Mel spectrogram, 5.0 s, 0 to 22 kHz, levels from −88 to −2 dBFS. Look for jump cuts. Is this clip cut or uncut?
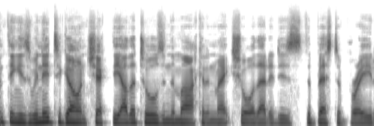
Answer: uncut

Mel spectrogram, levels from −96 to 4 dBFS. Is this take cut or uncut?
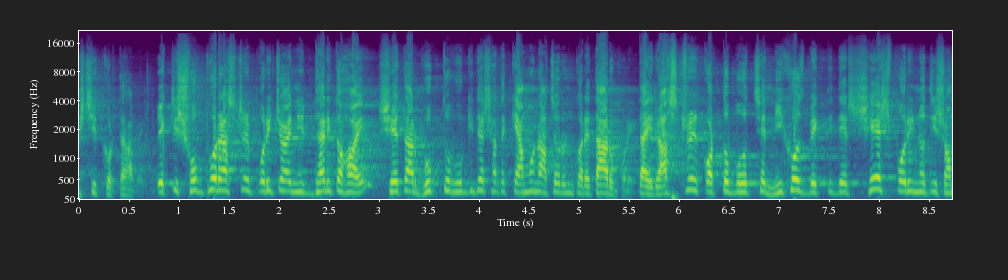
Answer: uncut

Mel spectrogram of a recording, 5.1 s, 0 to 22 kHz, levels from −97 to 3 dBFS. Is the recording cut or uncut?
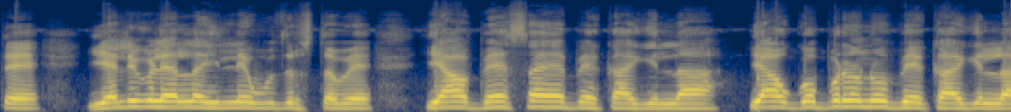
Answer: uncut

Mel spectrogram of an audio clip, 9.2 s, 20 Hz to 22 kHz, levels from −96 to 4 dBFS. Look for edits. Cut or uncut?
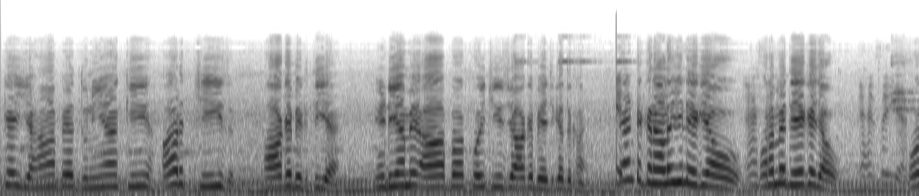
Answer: cut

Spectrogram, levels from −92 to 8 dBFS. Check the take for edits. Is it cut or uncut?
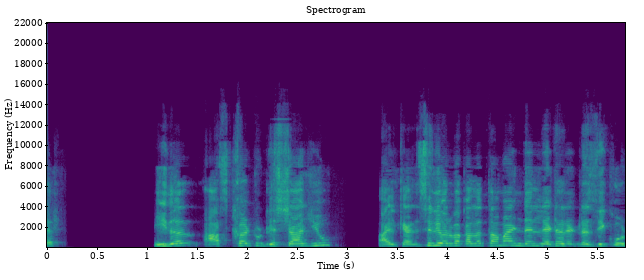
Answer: uncut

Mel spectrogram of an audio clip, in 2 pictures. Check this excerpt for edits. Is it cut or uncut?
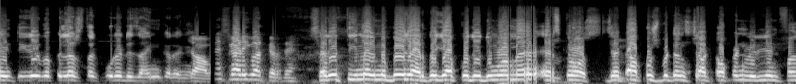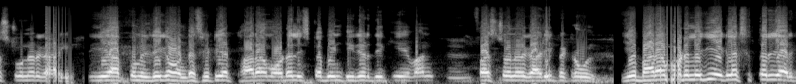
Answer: cut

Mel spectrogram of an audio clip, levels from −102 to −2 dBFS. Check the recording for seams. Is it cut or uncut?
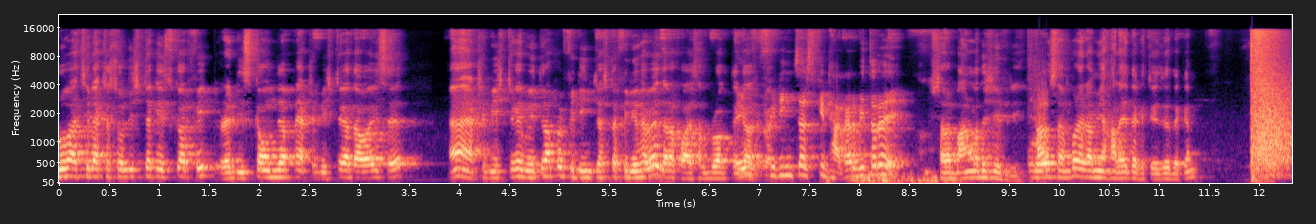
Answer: cut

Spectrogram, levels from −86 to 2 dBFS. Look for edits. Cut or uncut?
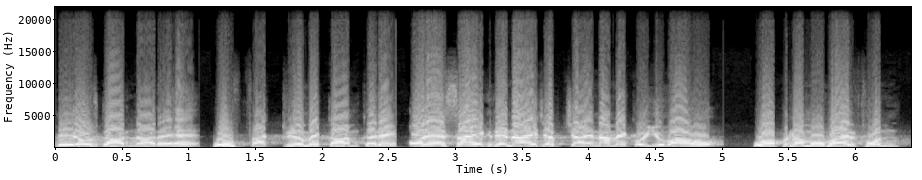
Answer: cut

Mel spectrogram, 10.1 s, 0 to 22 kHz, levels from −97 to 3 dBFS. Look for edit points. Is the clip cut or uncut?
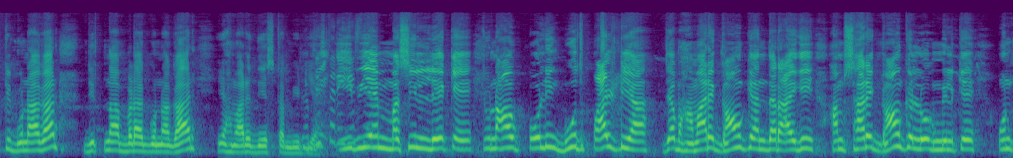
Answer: cut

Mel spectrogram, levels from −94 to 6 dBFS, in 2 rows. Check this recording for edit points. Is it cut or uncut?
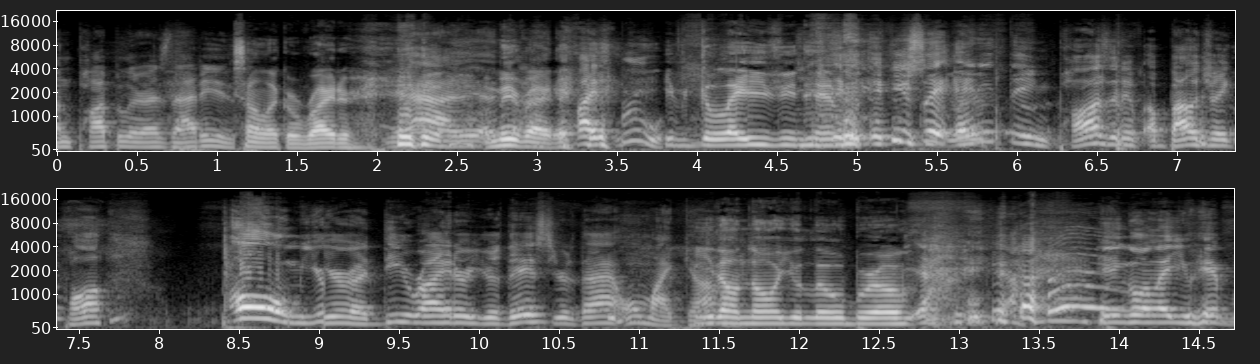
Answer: cut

